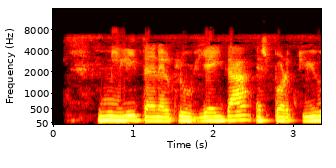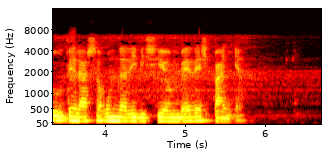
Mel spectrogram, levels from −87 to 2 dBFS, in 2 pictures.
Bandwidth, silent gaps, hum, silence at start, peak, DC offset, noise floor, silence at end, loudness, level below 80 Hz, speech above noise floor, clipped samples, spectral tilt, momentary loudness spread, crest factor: 7 kHz; none; none; 0.25 s; -2 dBFS; under 0.1%; -49 dBFS; 0.95 s; -13 LUFS; -48 dBFS; 36 dB; under 0.1%; -7 dB/octave; 7 LU; 12 dB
